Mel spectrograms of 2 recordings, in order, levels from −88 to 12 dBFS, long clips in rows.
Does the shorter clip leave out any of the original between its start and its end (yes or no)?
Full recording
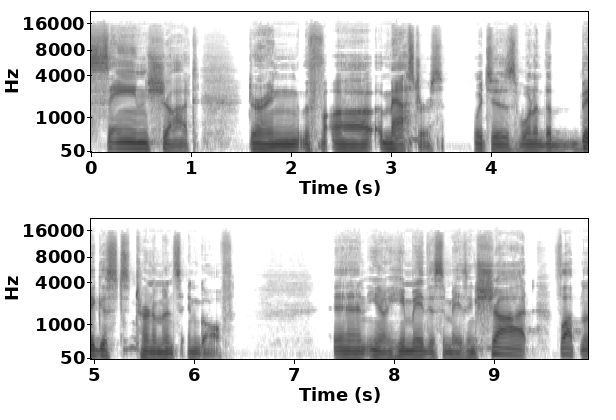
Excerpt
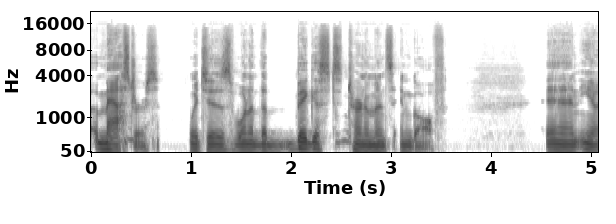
no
